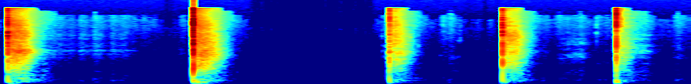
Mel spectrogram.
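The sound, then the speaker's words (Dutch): Five sharp hand claps ring out alone against silence, each a crisp, bright smack with a short tail, spaced unevenly and coming a little quicker toward the end. “Wil je nog even klappen voor de synchronisatie alsjeblieft?”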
